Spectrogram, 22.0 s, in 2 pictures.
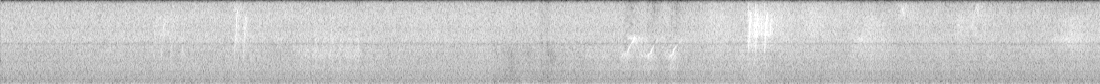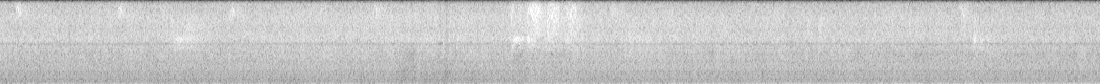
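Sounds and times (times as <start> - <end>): forest ambience hiss: 0.0 - 22.0
small birds chirping: 1.5 - 3.7, 5.4 - 11.4, 12.0 - 13.7, 14.6 - 17.6, 18.8 - 21.9.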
